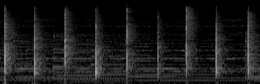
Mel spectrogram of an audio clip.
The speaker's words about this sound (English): And this is me applauding Danny Webber, who was applauding Marcus Rashford's brilliant gesture.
